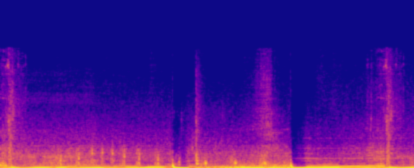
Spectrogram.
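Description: Dark midtempo electronic bass music: heavy, sustained bass notes under chopped synth patterns, with steep downward pitch sweeps about two and three seconds in.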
